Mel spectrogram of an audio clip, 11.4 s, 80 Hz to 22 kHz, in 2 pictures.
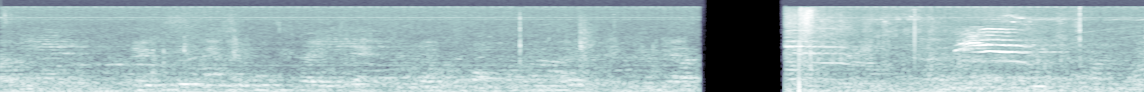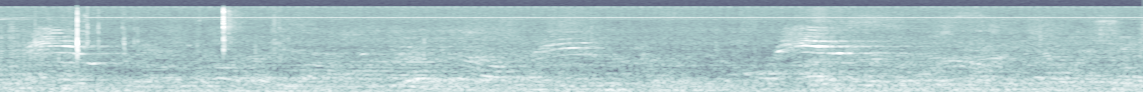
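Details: Meowing from Havana Brown cats, three eight-month-old females shown at the Woodland Complex Community Center in Portage, Indiana, June 2011; a few brief arched mews spaced seconds apart, with a brief cut, amid constant hall murmur and voices.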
